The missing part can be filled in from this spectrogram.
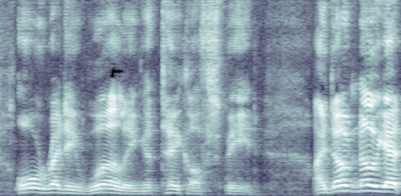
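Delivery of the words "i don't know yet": very loud shout, pitched up. The pilot answers the narrator over the din of the twin motors: shouted back. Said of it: "the pilot shouted back".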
